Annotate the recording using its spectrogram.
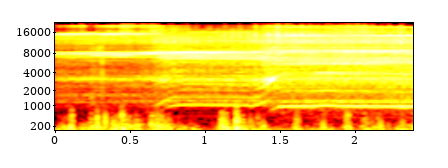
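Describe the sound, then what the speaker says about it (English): A handheld power drill whines steadily as it bores at an upward angle into a maple tree to tap sap, its tone rising as it spins up, with faint clicking and knocking underneath. "I will take my drill and I'll hold it somewhat of an upward angle, because I want the sap to flow out."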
